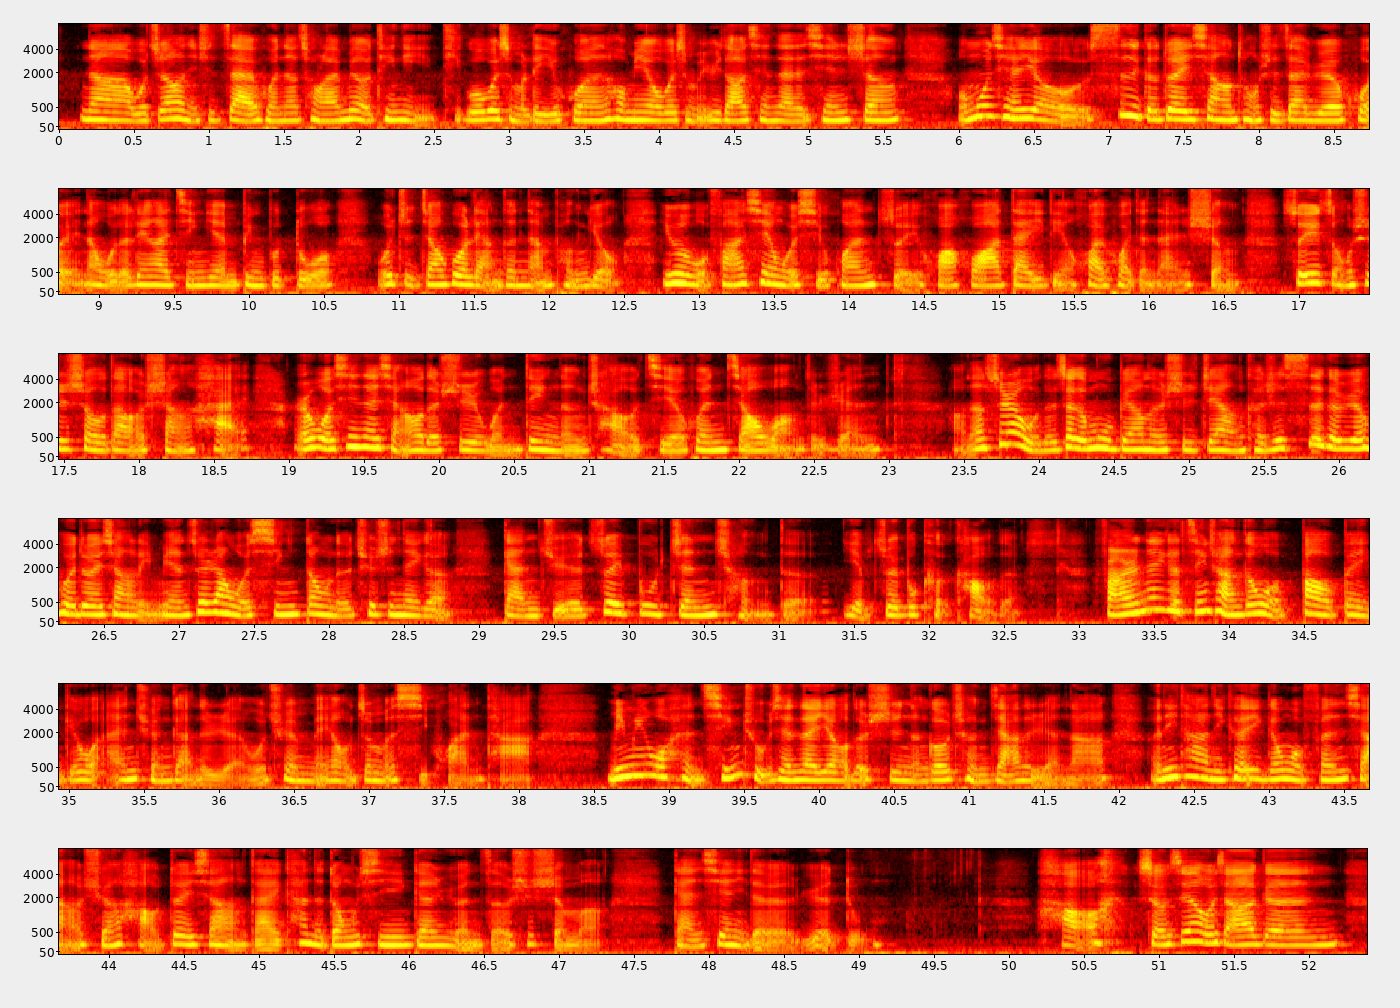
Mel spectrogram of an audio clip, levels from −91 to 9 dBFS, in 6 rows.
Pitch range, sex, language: 175-205 Hz, female, Chinese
